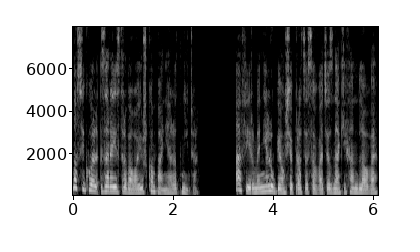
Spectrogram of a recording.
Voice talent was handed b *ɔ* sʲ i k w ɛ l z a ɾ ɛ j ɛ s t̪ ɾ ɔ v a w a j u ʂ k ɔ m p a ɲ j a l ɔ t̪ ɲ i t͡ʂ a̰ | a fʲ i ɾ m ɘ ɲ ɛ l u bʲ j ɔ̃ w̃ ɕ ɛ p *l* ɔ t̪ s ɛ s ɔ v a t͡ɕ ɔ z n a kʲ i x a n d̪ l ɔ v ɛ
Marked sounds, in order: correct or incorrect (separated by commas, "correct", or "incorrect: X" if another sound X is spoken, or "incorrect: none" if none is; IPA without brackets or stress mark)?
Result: correct, incorrect: ɾ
